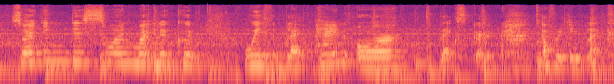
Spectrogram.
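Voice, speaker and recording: Clear music plays in the background as a woman speaks with long, frequent pauses. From Malaysia. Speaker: fashion youtuber. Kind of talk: casual talk to camera. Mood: cheerful, a little unsure. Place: home room. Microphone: phone near.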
